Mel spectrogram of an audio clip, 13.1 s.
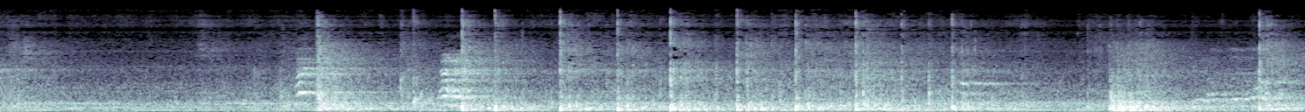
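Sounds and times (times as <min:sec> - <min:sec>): basketball bouncing on gym floor: 0:03.2 - 0:10.4, 0:12.5 - 0:13.0.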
